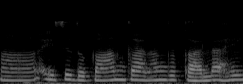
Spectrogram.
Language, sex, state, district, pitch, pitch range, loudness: Hindi, female, Bihar, Araria, 205 Hz, 190-210 Hz, -39 LUFS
